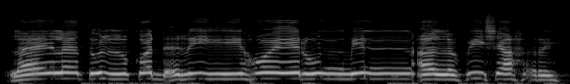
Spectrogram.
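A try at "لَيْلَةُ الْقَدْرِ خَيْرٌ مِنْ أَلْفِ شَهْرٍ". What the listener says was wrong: Ketika baca Lailatul Qadri di ayat ketiga, ro-nya nggak panjang. Lailatul Qadri. Tidak, langsung. Lailatul Qadri khairum.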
